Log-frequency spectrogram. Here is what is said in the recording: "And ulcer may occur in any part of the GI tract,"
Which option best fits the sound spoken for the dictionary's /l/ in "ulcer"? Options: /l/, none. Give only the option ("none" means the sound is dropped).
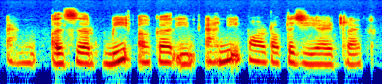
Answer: /l/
